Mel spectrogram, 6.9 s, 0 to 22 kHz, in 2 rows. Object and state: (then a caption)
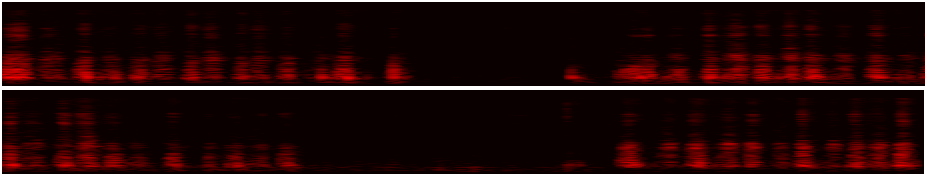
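Scratch card being scratched with a coin. The edge of a coin held in the fingertips scratches the scratch-off coating from a thin, flat £5 Snack Stack paper lottery scratch card lying on a dark wooden table, while the other hand holds the card steady. Quick, dry, rasping strokes come in three bursts separated by short quiet pauses, with a bright, papery grain throughout.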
